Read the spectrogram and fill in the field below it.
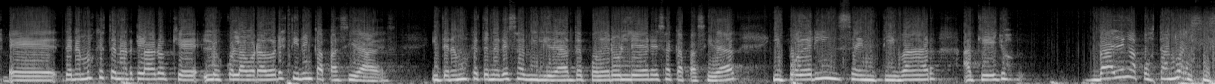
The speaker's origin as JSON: {"language": "Spanish", "country": "Venezuela", "said": "Sí, soy venezolana, de ahí el acento."}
